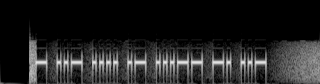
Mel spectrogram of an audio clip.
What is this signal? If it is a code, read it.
Morse code, heard as a keyed tone, about 34 wpm, 1040 Hz. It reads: TU HA3NU
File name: AUDIO2018 / HA3FMR CW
